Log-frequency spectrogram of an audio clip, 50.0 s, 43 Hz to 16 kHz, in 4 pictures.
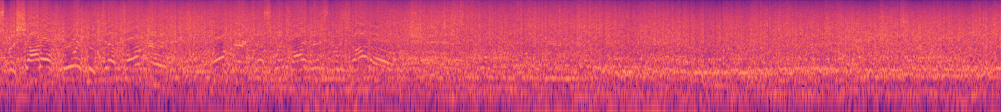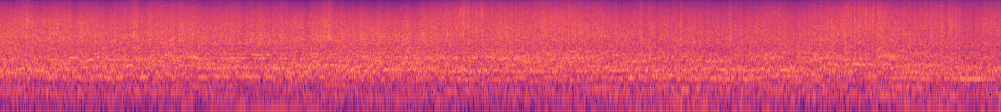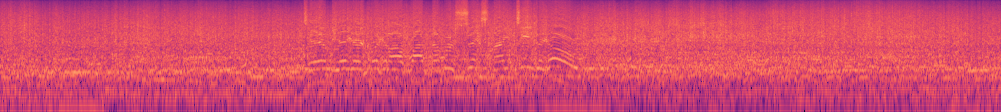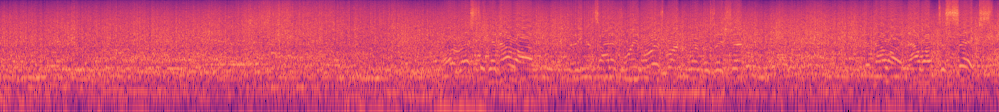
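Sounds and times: race car engines: 0:00.0 - 0:50.0.

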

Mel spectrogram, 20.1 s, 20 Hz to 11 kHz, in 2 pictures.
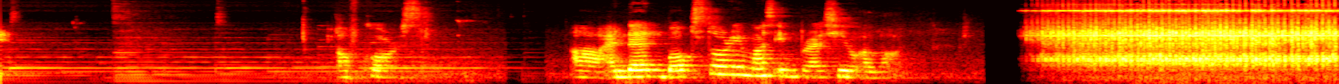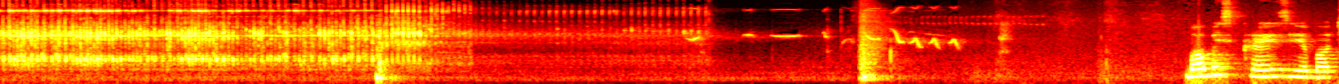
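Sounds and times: alarm clock ringing: 0:07.7 - 0:15.5.

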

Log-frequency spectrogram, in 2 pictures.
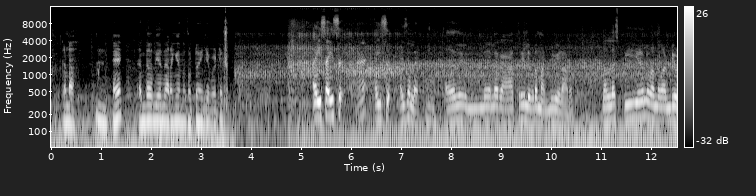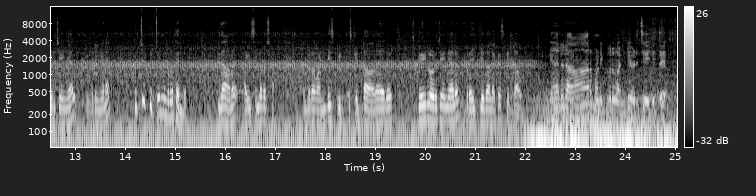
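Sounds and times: car engine hum: 0:00.0 - 0:25.0
man talking: 0:00.2 - 0:03.6, 0:05.1 - 0:25.0.

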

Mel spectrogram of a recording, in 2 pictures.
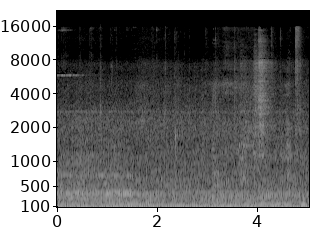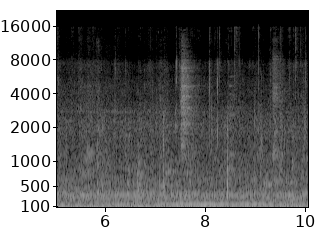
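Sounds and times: footsteps on stone paving: 0:00.0 - 0:10.0.

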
